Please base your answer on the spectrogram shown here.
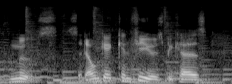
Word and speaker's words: mousse: future moss growth now moss in French is actually pronounced moose so don't get confused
